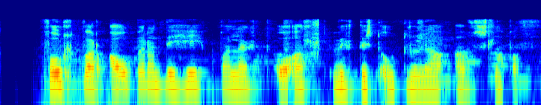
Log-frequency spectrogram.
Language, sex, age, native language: Icelandic, male, 14, Icelandic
